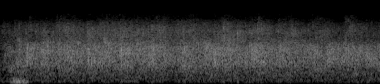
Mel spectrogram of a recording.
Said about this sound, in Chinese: 有讲过公公婆婆的辛苦给你儿子听的举手，哇，不简单！来，掌声鼓励一下哈。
